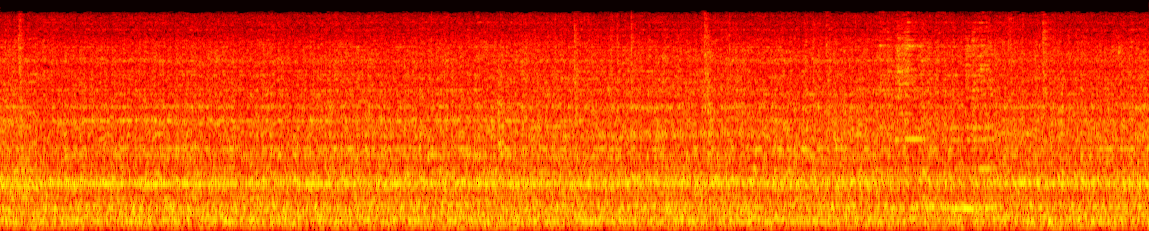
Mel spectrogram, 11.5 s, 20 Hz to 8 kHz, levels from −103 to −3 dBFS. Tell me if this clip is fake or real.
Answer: real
